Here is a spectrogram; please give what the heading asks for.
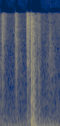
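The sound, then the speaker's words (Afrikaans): A door being shut with one dull, low thump, surrounded by faint rustling noise. “Ja, maak asseblief die deur toe.”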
